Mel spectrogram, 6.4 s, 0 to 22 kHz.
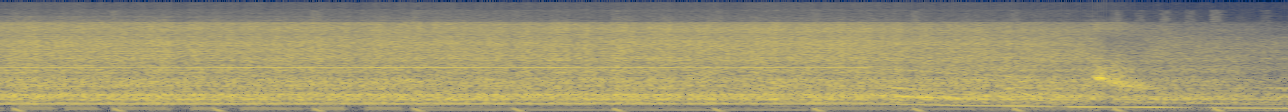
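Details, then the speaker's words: Rainbow E2 Gold two-speed vacuum with brushless two-step motor, starting up; smooth, steady high whine stepping down cleanly to lower speed, no grinding or rattle; healthy, strong motor. "Man, that sounds like a nice, powerful, strong Rainbow vacuum cleaner."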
